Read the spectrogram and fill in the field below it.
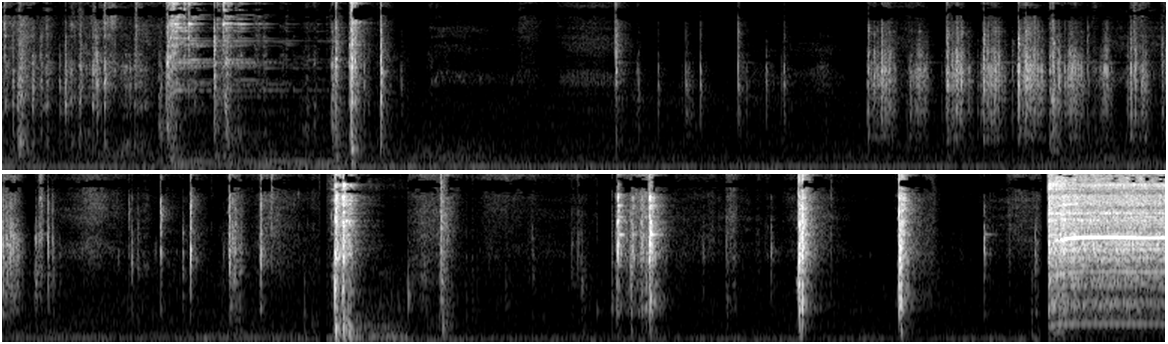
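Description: Metal parts click and clack as a grinding disc is fitted.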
